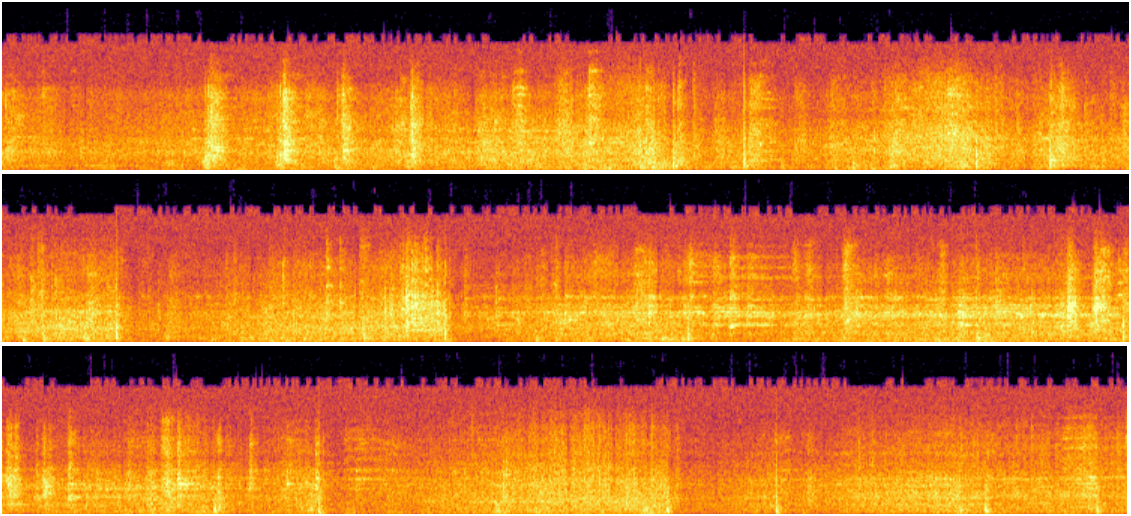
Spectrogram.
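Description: Goods wagons rolling slowly past close by during shunting: steel wheels knocking over rail joints and points with irregular clanks and bangs, and now and then a thin wheel squeal on the curve.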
